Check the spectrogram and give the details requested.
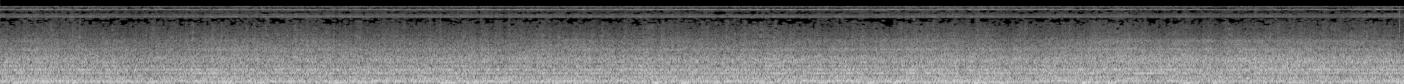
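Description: Inside an airport people-mover train in motion: steady running noise, a rolling rumble with a faint steady hum.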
